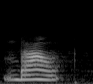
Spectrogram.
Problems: none marked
